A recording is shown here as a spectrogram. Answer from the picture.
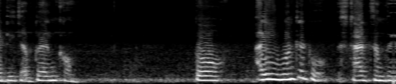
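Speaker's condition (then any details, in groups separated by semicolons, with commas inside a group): Severe cerebral palsy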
